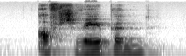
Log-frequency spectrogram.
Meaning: to flog, to whip intensely
- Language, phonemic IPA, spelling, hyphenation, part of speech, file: Dutch, /ˈɑfˌzʋeː.pə(n)/, afzwepen, af‧zwe‧pen, verb, Nl-afzwepen.ogg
